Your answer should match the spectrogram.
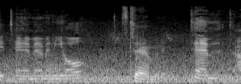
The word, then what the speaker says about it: Tammany Hall: Well, I mean, not me performing personally, but I'm gonna be at Tammany Hall. That's how you say it, Tammany Hall. Tammany.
